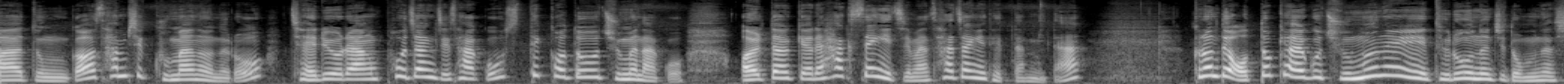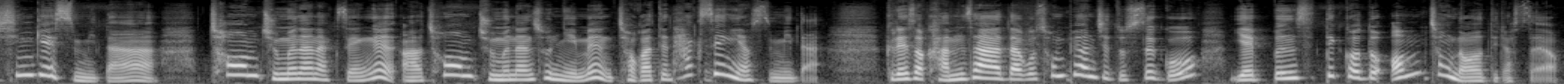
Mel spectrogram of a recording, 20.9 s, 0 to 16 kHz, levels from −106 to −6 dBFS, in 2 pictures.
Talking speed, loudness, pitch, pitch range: 340 characters per minute, -27 LUFS, 235 Hz, 195-310 Hz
